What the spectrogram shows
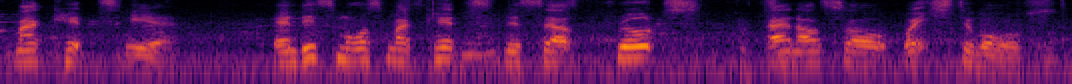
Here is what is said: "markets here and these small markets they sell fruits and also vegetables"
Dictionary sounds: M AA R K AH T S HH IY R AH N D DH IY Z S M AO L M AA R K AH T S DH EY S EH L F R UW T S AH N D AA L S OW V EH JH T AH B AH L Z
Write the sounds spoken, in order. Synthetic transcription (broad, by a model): M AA K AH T S HH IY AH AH N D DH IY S M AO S M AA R K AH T S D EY S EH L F R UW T S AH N AA L S OW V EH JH T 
